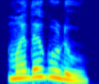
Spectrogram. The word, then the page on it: ಮತಿಗಿಡು: matigiḍu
